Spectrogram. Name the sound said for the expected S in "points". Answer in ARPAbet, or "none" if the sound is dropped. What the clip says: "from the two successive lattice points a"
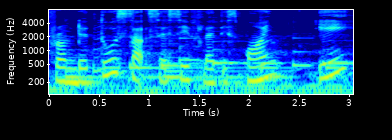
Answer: none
